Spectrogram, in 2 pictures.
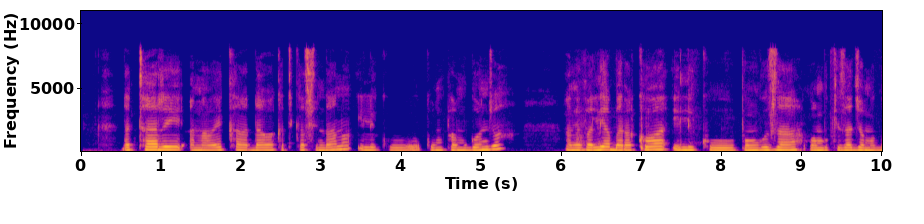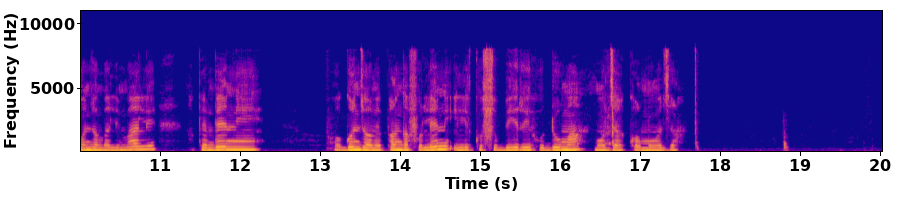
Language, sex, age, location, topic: Swahili, female, 25-35, Mombasa, health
